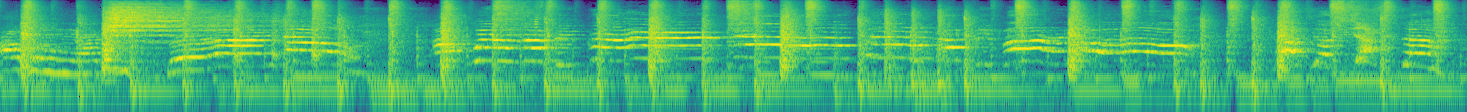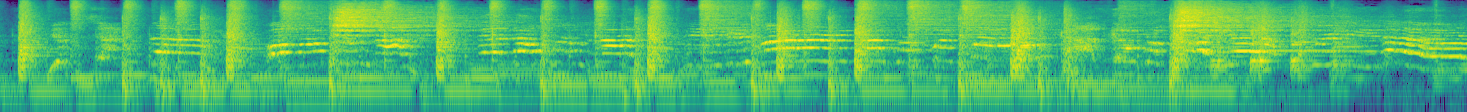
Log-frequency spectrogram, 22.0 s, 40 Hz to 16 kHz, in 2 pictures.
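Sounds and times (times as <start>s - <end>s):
drum kit: 0.0s - 22.0s
woman singing: 0.0s - 22.0s.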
